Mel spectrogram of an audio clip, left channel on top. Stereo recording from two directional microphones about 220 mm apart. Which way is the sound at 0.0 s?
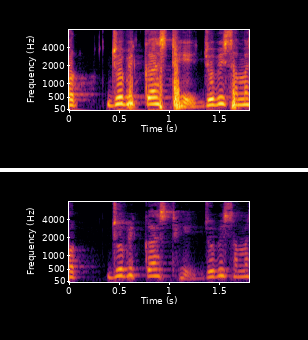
40° left (ahead or behind).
